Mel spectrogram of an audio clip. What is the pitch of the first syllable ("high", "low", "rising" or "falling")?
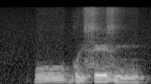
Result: low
